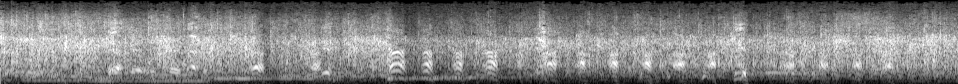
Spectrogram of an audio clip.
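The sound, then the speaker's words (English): A church audience claps in welcome for a guest during a service: dense, steady applause throughout, with voices and talk mixed in over the clapping. “Let's give him a good hand clap for welcome.”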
